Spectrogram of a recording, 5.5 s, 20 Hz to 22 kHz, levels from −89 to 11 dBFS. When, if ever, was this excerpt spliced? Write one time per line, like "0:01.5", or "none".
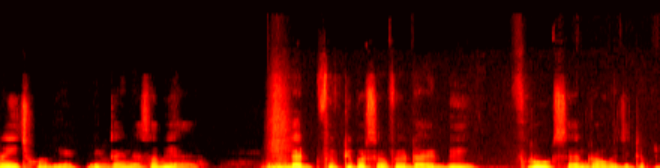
0:02.2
